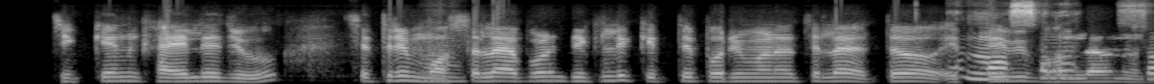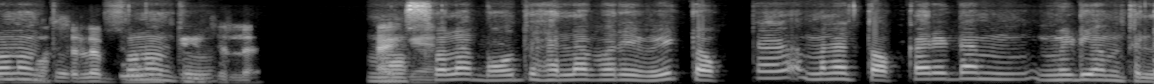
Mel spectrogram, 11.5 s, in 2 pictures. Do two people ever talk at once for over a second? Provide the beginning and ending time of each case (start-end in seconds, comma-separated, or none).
4.9-6.8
